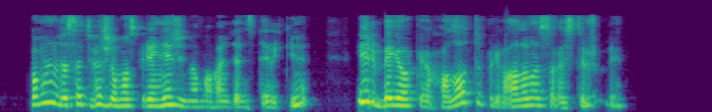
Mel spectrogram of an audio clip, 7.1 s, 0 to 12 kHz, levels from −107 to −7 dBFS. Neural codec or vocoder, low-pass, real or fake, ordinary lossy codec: codec, 16 kHz, 2 kbps, FunCodec, trained on Chinese and English, 25 frames a second; 7.2 kHz; fake; AAC, 32 kbps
